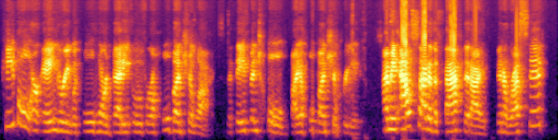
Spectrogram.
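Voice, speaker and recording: Female video creator, high-pitched and rapid, informal, insistent, defensive. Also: lively intonation, pushed and bright. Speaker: online content creator.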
